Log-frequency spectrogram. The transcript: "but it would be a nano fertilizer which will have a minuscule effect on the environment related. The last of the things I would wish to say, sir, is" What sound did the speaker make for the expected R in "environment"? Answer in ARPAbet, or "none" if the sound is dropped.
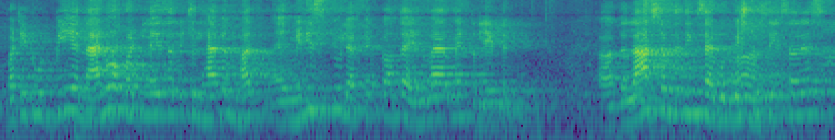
none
